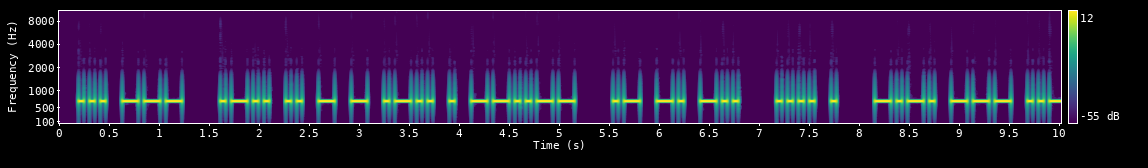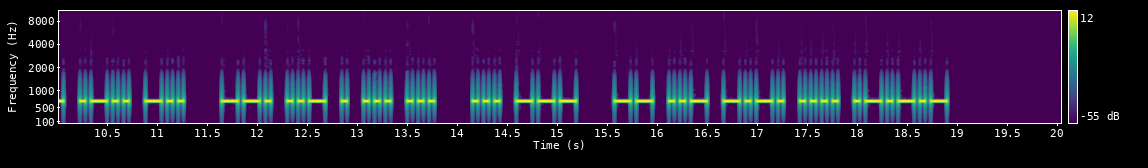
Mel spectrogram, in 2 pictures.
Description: Morse code, heard as a keyed tone, about 22 wpm, 700 Hz. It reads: SO LITTLE, AND HE COULD GUESS SO MUCH.
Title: Sentences from Top 1500 Words 22wpm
